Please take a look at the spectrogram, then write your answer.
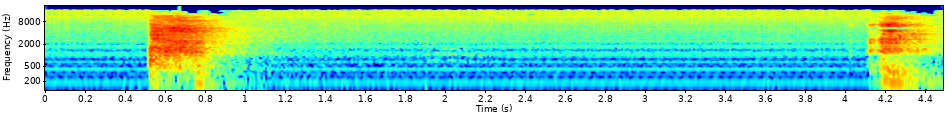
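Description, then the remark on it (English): Two short throat clearings a few seconds apart, the first louder and longer, with a steady low electrical hum running underneath and quiet in between. “Trying to clear my throat without being too loud.”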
